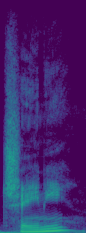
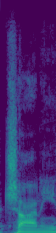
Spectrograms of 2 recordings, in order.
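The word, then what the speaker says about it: Chani: and Chie who it's Frank Herbert pronounced it Cheney is is you know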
